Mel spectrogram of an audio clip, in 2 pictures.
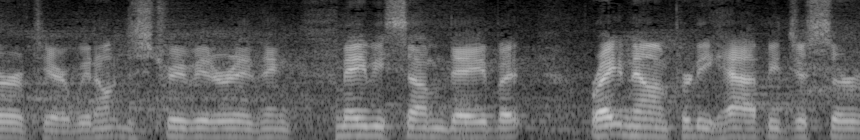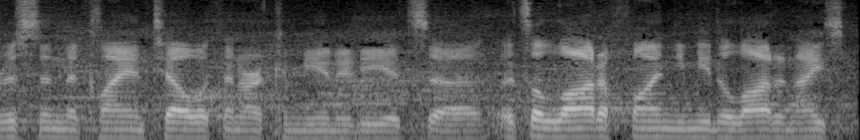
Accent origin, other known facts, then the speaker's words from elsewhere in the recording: Slough House, California, United States; Yeah, I'm from Slough House. I grew up a few miles from there, and I lived there up until we started this project.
